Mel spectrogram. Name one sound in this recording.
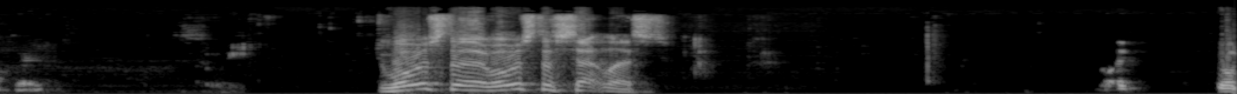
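A man speaks in short bursts, close to a microphone.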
